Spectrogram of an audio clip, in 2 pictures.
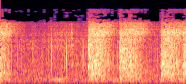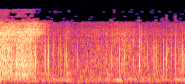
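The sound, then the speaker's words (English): Gunshots fired at a man: two loud blasts, each with a noisy decaying tail, stand out over a steady crackling background. “They shot him. Nothing but a Bible in his hand. They shot him.”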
